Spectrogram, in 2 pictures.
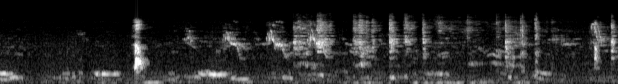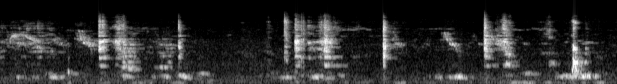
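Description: Small birds chirping busily in many short, high calls, with doves cooing low underneath. A single sharp, loud note about a second and a half in is the loudest sound.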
